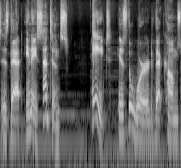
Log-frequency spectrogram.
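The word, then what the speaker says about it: את: This word is spelled Aleph, Tav, and it is pronounced 8.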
